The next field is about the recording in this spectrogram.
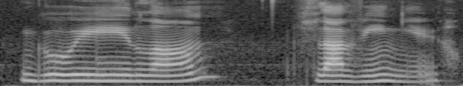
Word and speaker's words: Guillaume Flavigny: Guillaume Flavigny. Wow, Flavigny just sounds like flavonoid.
